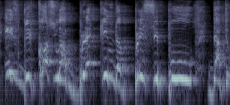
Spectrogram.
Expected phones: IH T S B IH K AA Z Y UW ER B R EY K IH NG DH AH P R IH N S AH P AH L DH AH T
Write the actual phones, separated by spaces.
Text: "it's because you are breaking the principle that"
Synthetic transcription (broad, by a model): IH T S B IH K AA S Y UW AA B R EY K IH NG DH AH P R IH N S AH P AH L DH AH T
